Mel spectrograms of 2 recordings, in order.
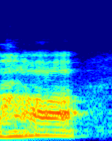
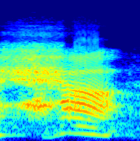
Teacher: छोटा हा का साउंड भारी होता है हा, और बड़ा हा का साउंड बारीक होता है हा, तो बारीक साउंड के साथ पढ़ेंगे।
